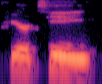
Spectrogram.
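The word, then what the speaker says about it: Peart: neil and as we all call him neil pert uh his last name is actually pronounced pure tea and they actually made uh the beer it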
